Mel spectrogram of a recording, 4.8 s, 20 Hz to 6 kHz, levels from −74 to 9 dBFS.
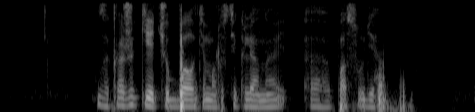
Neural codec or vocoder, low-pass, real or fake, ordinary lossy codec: none; 5.4 kHz; real; AAC, 48 kbps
